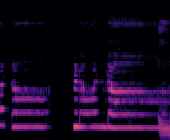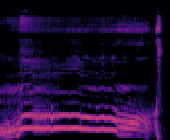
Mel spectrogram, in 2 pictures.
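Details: On an early Sunday morning, a Boston Terrier howls in long, sliding, tuneful notes, joining in as his owner sings to him.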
